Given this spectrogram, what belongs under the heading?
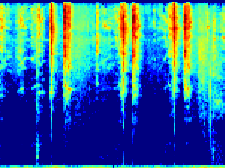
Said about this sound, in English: Okay, so if you want to listen to the sounds, okay, so very important scissors, those, and then with our traditional scissors.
